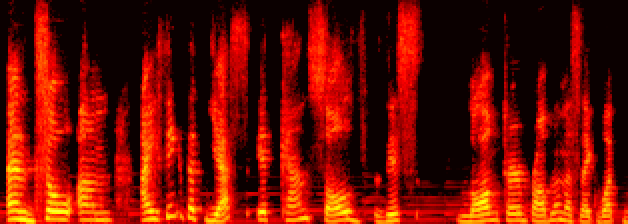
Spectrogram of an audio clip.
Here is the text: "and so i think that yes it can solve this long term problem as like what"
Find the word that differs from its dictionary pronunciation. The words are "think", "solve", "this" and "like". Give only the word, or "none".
none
